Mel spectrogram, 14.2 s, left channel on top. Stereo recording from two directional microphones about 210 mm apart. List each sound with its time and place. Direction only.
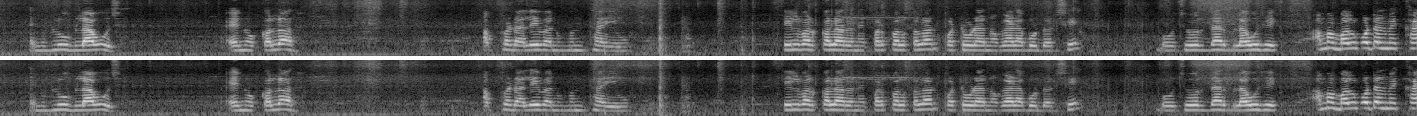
0.3 s speech: 15° left (ahead or behind)
2.2 s speech: 5° left (ahead or behind)
4.8 s speech: 5° left (ahead or behind)
7.8 s speech: 5° left (ahead or behind)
